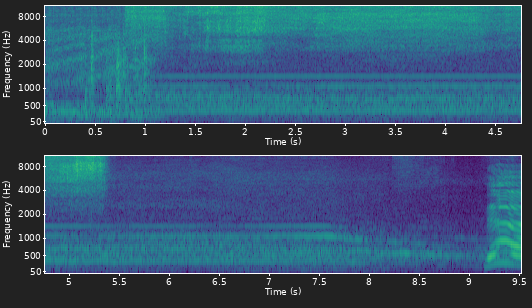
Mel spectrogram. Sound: machine buzzing

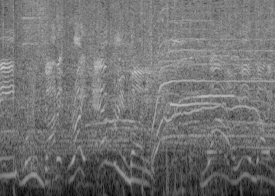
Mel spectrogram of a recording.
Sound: kids cheering

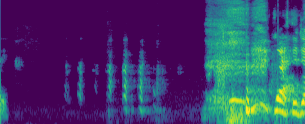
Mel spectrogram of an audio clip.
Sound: laughing

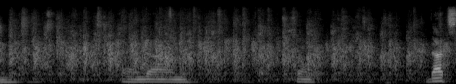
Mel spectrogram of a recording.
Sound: audience clapping

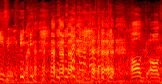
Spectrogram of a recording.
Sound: all laughing

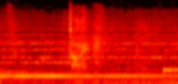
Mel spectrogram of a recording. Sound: whispers

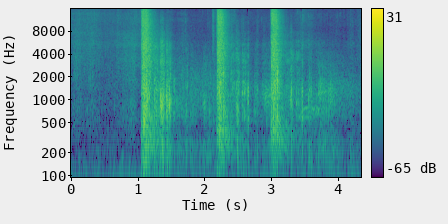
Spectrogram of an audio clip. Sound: gun firing

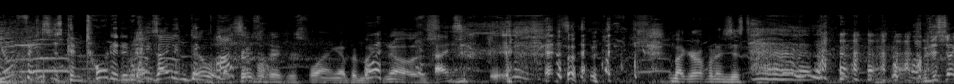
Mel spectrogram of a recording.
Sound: screaming

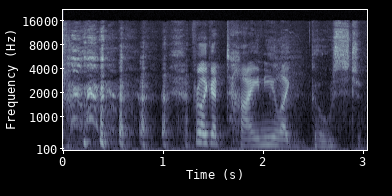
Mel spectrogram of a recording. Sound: both laugh

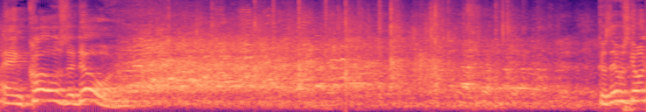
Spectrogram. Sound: audience laughing

